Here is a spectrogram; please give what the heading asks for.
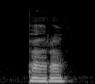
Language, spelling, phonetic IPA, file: Polish, para-, [ˈpara], LL-Q809 (pol)-para-.wav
